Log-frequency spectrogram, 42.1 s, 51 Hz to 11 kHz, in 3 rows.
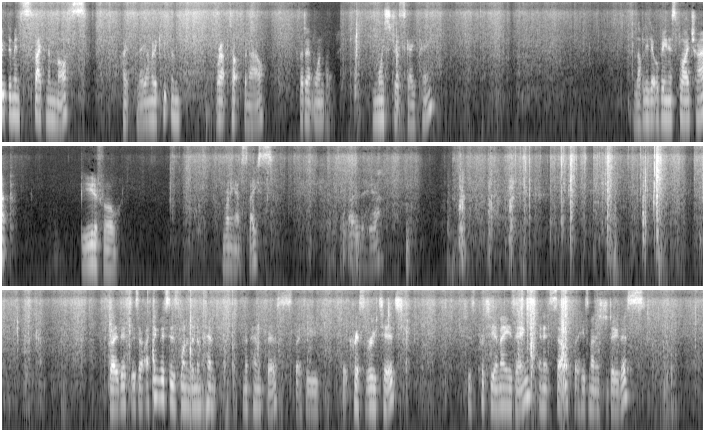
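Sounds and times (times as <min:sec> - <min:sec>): bubble wrap crinkling: 0:00.0 - 0:14.3, 0:17.3 - 0:42.0.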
